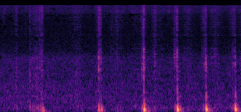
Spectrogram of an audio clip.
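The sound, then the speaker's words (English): A metal soil probe rod, pushed in at a shallow depth, strikes buried wood root about six times, each a dull, low thud with no ringing, coming faster toward the end against a quiet background. “See, it's like a thud, but it doesn't have the dink. See, and I'm not very deep.”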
